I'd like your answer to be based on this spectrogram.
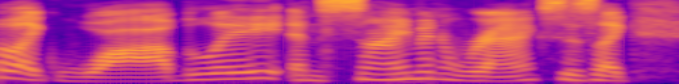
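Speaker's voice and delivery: ordinary talk, nothing marked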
